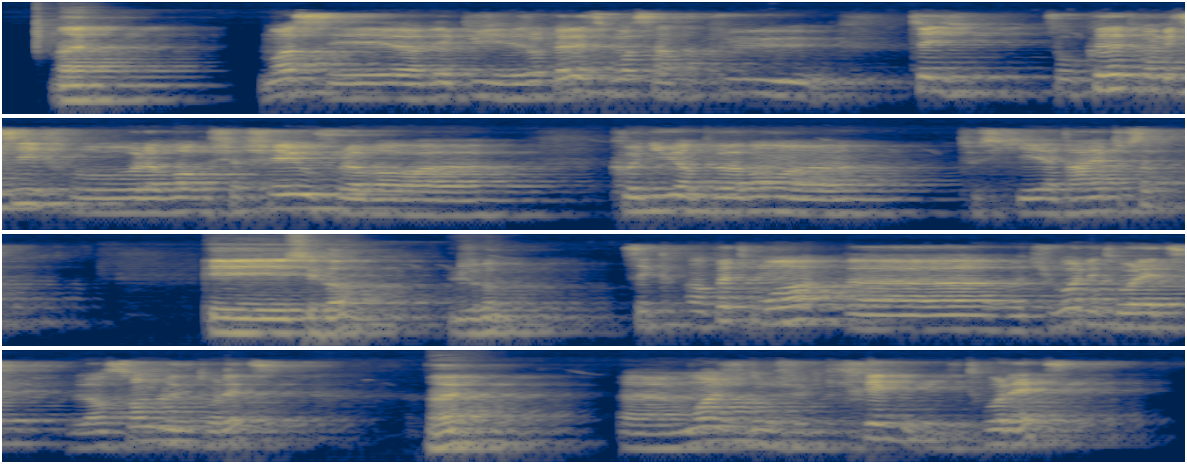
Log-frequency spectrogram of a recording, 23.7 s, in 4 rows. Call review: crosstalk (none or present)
none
